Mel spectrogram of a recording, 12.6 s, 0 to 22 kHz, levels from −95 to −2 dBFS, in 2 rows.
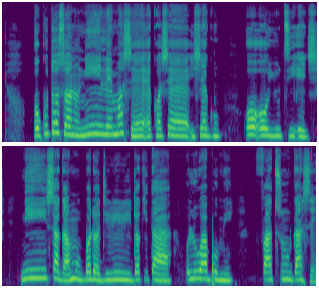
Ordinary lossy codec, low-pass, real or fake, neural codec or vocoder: none; none; fake; vocoder, 48 kHz, 128 mel bands, Vocos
